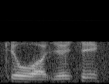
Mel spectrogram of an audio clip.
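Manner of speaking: normal talking voice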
